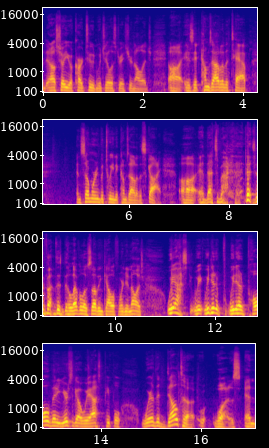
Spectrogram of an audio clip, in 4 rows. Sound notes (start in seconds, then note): 7.9 laughs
